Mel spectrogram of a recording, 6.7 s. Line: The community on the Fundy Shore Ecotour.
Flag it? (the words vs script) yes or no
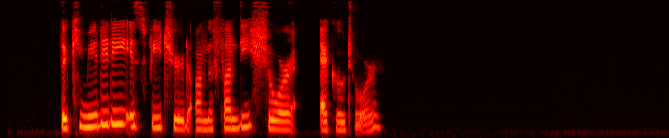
yes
